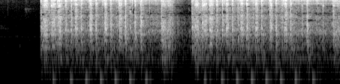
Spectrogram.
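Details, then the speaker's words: Motorcycle that won't start, spark tested with a screwdriver: engine thumps along as a sharp crackling snap comes with each firing; strong spark shows the ignition system is fine. "ठीक है, अगर ये करंट आ रहा है तो आपके इग्निशन जो सिस्टम है वो ठीक है।"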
